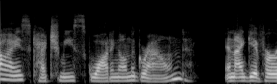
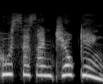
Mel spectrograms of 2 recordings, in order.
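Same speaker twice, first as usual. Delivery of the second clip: very high, loud stage whisper; 4 dB louder than usual. Reading a story aloud, a friend answering in the salon: loud whisper. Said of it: "she says in a loud whisper".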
